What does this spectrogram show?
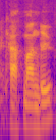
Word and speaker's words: Kathmandu: I was born in Kathmandu. Is that right? The pronunciation? Yeah, Kathmandu, Nepal.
